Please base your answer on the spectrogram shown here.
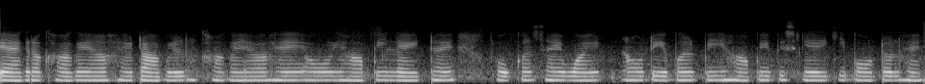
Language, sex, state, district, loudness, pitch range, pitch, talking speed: Hindi, female, Maharashtra, Washim, -18 LUFS, 190-195 Hz, 195 Hz, 160 wpm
